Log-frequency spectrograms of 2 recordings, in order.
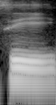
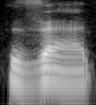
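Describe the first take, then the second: First: The letter is said as zee. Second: The letter is said as zed. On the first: "is pronounced Z by the American English" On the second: "which you pronounce in the British English"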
